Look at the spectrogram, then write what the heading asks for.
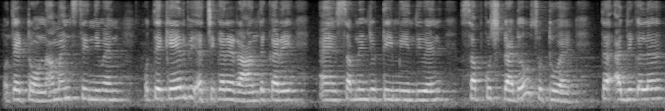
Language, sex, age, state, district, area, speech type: Sindhi, female, 45-60, Maharashtra, Mumbai Suburban, urban, spontaneous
